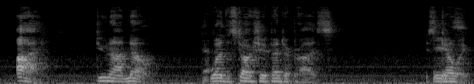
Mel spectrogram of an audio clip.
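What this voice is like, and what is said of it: Captain Kirk-style impression voice. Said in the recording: “Captain Kirk voice”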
